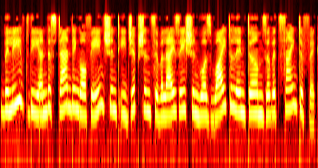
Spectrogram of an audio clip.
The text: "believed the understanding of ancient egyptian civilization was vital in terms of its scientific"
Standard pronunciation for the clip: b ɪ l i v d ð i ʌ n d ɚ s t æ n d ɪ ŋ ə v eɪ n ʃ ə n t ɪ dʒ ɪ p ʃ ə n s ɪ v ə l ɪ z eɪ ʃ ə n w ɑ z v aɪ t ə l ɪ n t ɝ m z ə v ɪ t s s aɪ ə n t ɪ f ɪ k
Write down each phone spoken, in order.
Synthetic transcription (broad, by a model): b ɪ l i v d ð i ʌ n d ɚ s t æ n d ɪ ŋ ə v eɪ n ʃ ə n t ɪ dʒ ɪ p ʃ ə n s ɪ v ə l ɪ z eɪ ʃ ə n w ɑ z v aɪ t ə l ɪ n t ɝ m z ə v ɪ t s s aɪ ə n t ɪ f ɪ k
